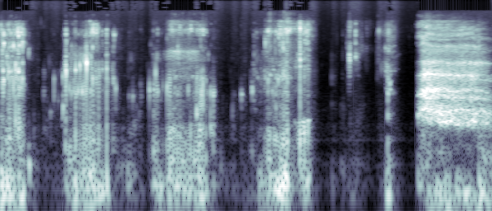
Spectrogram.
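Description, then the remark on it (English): Several wet, crackly mouth sounds of someone sipping fizzy seltzer, irregular gulps and slurps, ending in a louder hissing burst of carbonated fizz. “So here's a little sip on mic.”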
